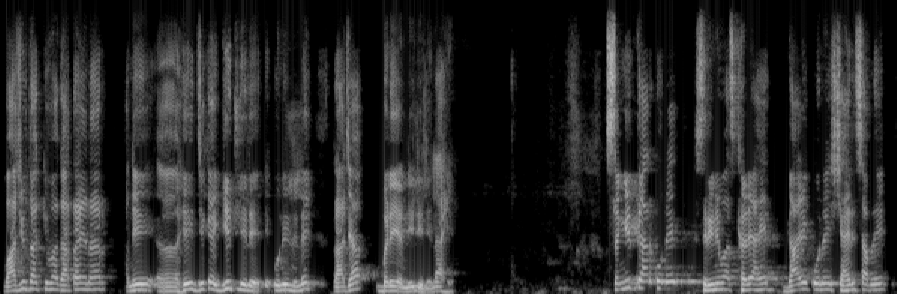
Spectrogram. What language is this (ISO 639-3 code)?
mar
